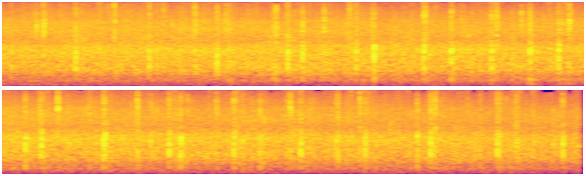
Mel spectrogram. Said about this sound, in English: All our volunteers. Let's just give them all a nice big round of applause.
